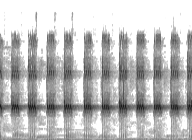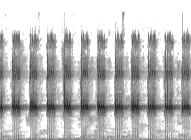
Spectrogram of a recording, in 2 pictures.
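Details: Cricket heard at night producing a continuous run of sharp high-pitched chirps, close to four a second and steady in loudness, with only faint low background sounds.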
